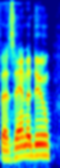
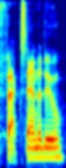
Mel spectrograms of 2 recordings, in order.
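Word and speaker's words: Faxanadu: I think it's pronounced Fezanadoo. I've always said Fakanadoo for obvious reasons cuz it there's an X.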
